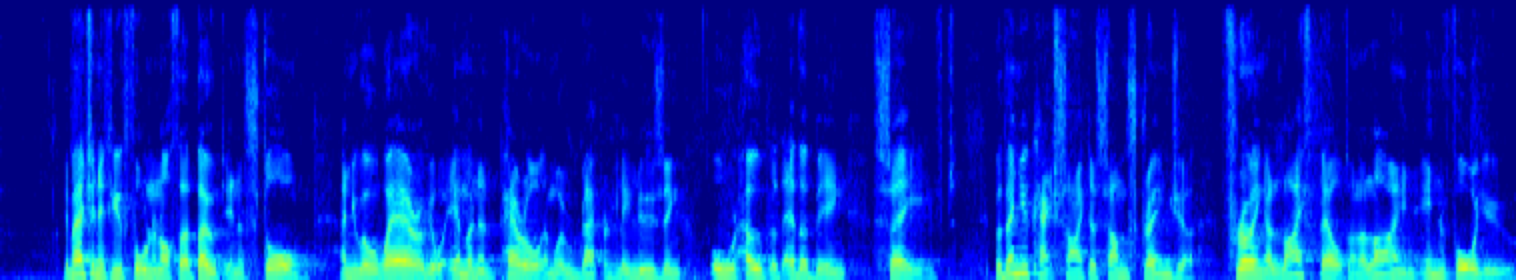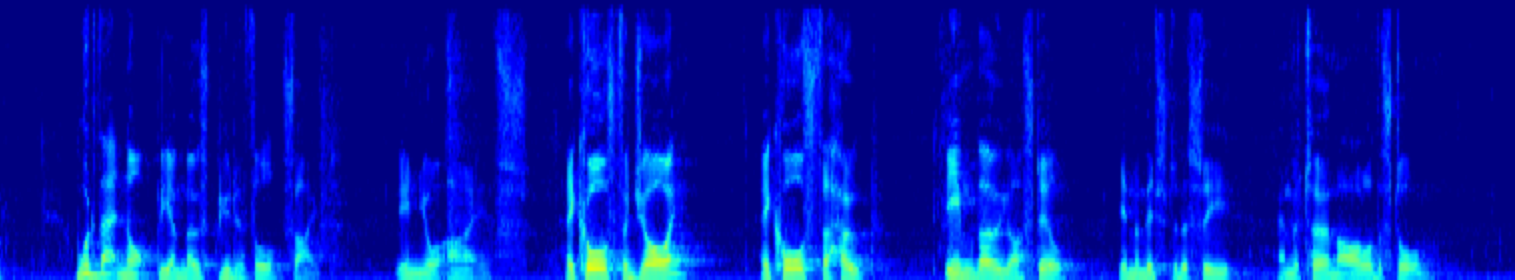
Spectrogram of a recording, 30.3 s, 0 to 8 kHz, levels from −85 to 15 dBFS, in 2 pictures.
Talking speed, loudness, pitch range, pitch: 160 wpm, -36 LUFS, 135-190 Hz, 155 Hz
